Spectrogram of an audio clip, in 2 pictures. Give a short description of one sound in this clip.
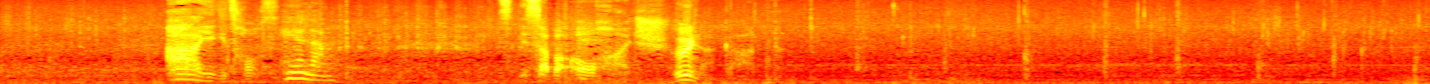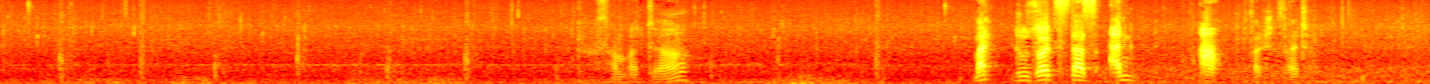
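Footsteps crunch softly on dry leaves and gravel.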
